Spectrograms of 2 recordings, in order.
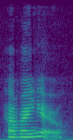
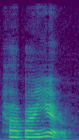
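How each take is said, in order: The two takes are said the same way.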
